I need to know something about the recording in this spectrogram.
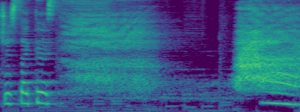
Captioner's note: inhales; exhales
